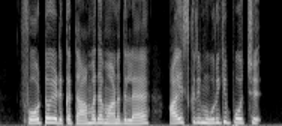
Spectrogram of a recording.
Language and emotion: Tamil, sad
